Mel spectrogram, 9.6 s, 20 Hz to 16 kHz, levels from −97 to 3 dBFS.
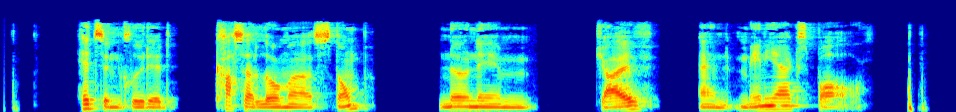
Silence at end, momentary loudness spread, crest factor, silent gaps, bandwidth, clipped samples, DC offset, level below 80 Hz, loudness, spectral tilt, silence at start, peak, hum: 0.45 s; 17 LU; 18 dB; 1.83-2.13 s, 3.77-4.39 s, 5.40-5.95 s, 6.61-6.98 s, 8.77-9.07 s; 8 kHz; under 0.1%; under 0.1%; -56 dBFS; -17 LUFS; -4 dB/octave; 0.8 s; 0 dBFS; none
